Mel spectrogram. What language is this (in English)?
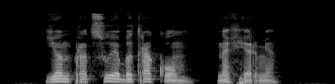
Belarusian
